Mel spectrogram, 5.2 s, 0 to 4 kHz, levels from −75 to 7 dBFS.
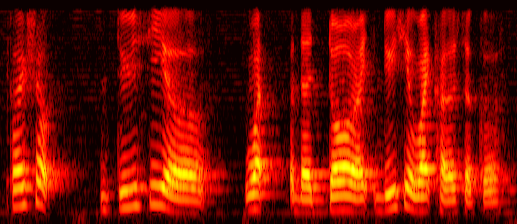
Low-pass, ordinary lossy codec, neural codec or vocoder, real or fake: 3.6 kHz; none; none; real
